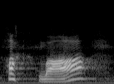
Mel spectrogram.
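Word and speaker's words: chokhmah (חכמה): Robert Gordas, in his book on Job, points out that the basic meaning of the word for wisdom in Hebrew, and the Hebrew word is pronounced chokhmah, means to have a skill.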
